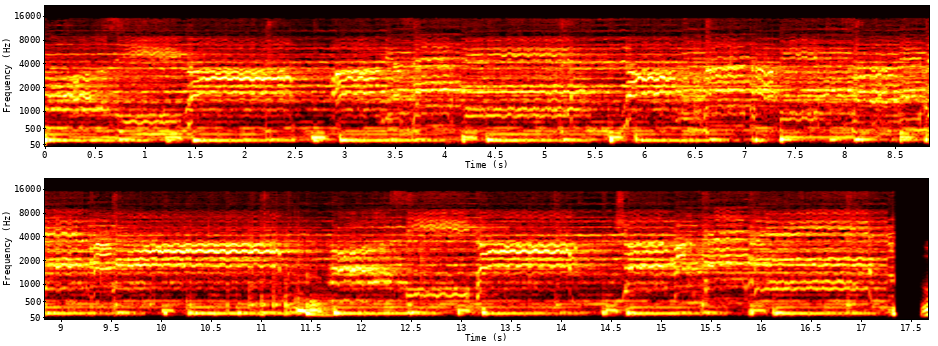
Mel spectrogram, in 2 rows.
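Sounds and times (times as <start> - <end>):
distorted record playing music: 0.0 - 17.4
warped high-pitched singing voice on a record: 0.0 - 17.6.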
